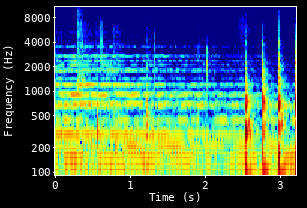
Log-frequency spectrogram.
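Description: Four firm knocks on the office door of acting FBI director L. Patrick Gray, knocked by Dean, counsel to the president, in a quick, even rhythm near the end, sounding over a soft, sustained musical drone with a few faint taps earlier.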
